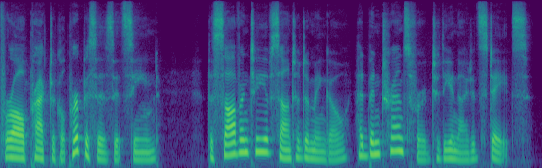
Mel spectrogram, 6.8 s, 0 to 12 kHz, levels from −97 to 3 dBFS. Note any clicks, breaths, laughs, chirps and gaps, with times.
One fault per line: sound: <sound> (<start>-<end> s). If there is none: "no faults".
no faults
